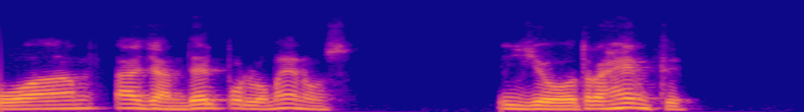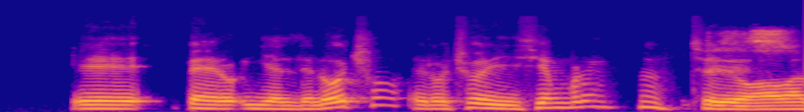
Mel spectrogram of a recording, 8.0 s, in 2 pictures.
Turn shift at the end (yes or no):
no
